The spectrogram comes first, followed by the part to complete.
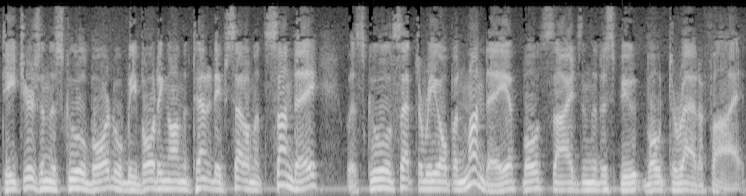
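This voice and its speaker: A man's voice: lowish voice, brisk, few pauses, a little mellow. A man with an American accent reading a scripted local news bulletin on radio. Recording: dull 1970s AM radio recording.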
